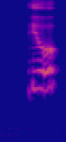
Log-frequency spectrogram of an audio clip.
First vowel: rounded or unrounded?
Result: rounded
